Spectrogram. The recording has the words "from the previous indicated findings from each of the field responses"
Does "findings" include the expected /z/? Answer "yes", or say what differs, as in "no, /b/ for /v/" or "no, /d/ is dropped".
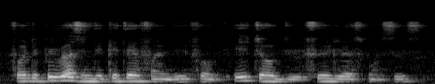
no, /z/ is dropped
